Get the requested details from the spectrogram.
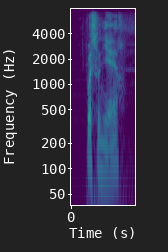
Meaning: female equivalent of poissonnier
- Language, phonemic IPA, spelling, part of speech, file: French, /pwa.sɔ.njɛʁ/, poissonnière, noun, Fr-poissonnière.ogg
